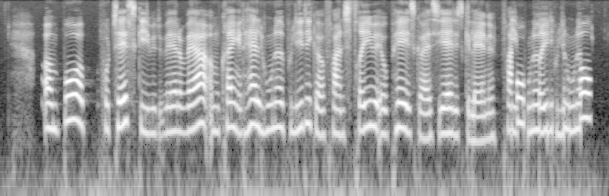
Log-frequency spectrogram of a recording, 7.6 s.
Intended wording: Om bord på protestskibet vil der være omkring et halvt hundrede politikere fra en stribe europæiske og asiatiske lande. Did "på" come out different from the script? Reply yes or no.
yes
